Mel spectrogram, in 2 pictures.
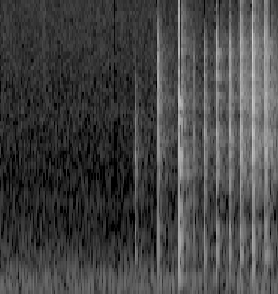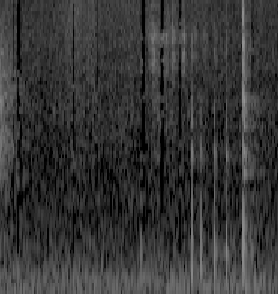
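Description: A quick run of about ten sharp clicks, coming closer together, then a few fainter taps near the end. These are a metal spatula and a plastic reagent bottle knocking together as magnesium oxide powder is scooped and tapped out for weighing.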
